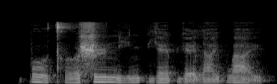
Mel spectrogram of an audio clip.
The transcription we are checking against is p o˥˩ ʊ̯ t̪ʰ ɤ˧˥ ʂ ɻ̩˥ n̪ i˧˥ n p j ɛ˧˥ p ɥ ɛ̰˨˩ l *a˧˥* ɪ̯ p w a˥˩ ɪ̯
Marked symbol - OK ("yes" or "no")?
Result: yes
